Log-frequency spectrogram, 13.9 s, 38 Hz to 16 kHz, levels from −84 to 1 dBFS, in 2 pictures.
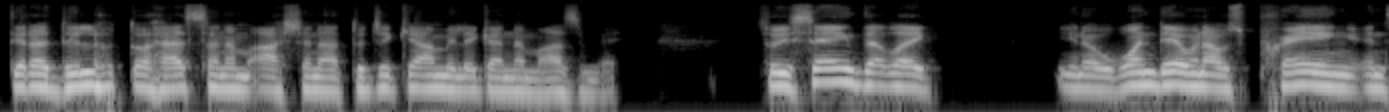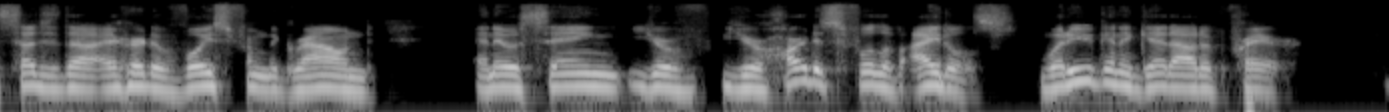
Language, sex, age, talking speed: English, male, 20-39, 180 wpm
